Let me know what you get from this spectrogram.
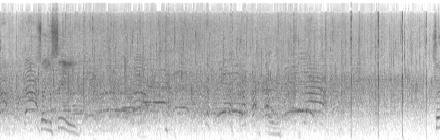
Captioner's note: applause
